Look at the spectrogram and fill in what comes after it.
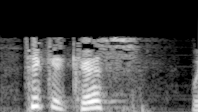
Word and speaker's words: Tychicus: To bring you up to date, Tychicus, which is how you pronounce it.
